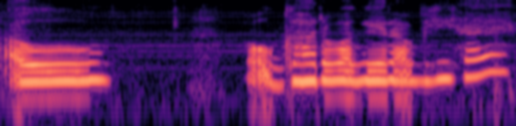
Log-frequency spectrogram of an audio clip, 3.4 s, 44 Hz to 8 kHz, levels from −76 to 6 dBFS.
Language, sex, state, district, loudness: Hindi, female, Chhattisgarh, Raipur, -16 LUFS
